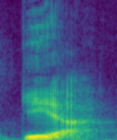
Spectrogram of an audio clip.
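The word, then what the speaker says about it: Gigha: and its name is pronounced Gia.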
